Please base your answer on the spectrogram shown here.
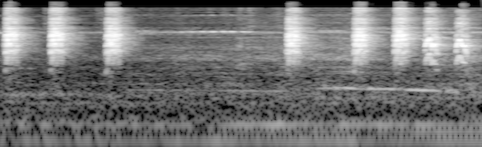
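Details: Cucak cungkok bulbul in jenggot style, recorded as masteran for training champion songbirds; coarse, broadband squawking notes, three spaced calls, a pause with a faint thin whistle, then five quicker rasping notes.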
